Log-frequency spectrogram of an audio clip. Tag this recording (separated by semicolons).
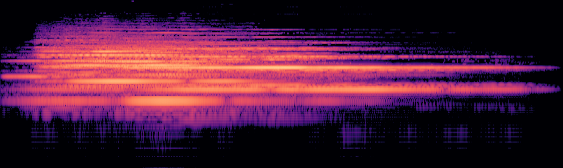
percussion; cymbal; transformation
